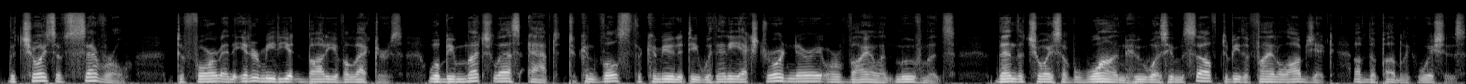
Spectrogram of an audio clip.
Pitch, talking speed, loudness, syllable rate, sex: 115 Hz, 175 wpm, -18 LUFS, 5.5 syllables/s, male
